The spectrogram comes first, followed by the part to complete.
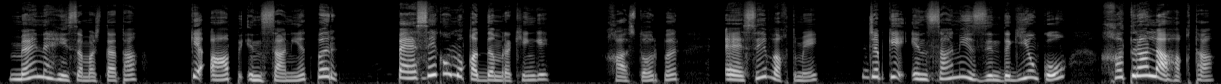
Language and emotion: Urdu, disgusted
